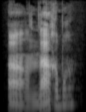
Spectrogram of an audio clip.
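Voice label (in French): "arbre", French; afrikalan; lecture fr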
